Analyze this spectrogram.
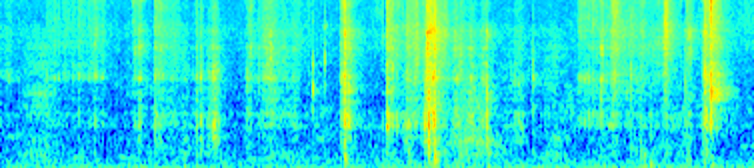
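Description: A paper sheet rustles and crinkles in a hand.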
